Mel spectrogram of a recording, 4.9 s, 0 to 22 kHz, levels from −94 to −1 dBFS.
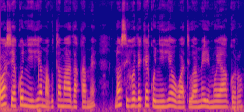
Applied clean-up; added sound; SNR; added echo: none; Thunder; 18 dB; none.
